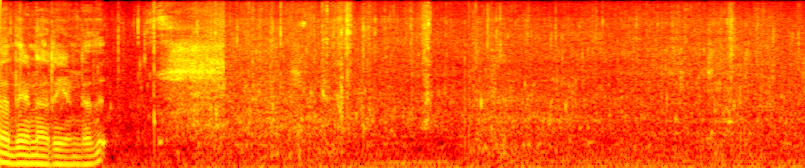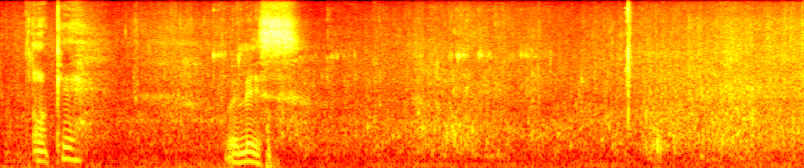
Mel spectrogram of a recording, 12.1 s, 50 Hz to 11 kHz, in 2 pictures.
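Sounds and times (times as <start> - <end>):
small waves washing against rocks: 8.0 - 12.0.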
